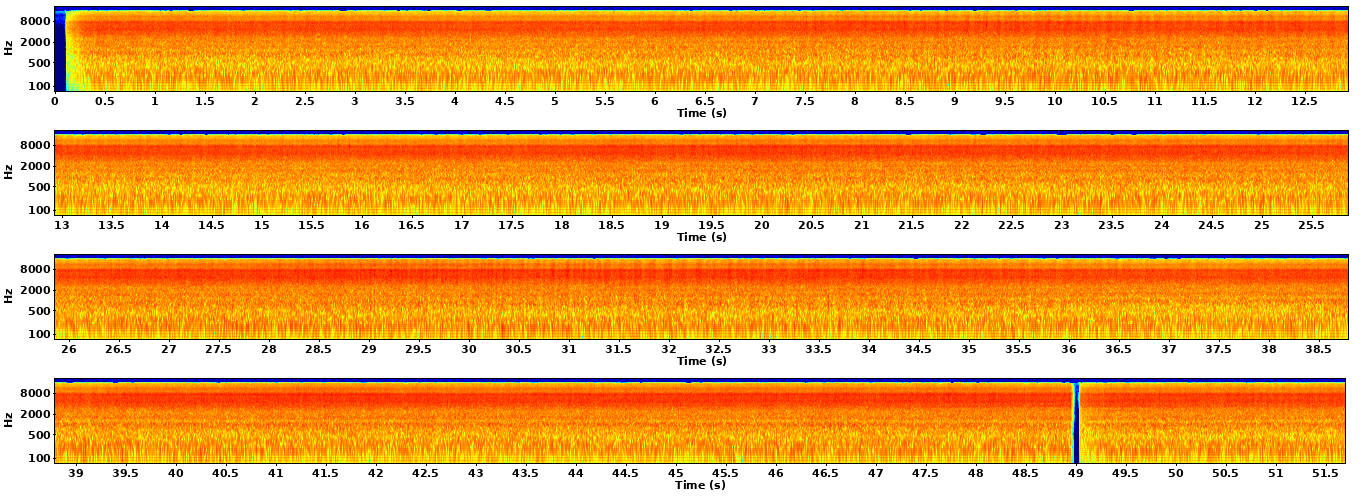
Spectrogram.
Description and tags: The sound of Copper Creek Falls at Disney's Wilderness Lodge
waterfall, water, nature, ambience, flow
